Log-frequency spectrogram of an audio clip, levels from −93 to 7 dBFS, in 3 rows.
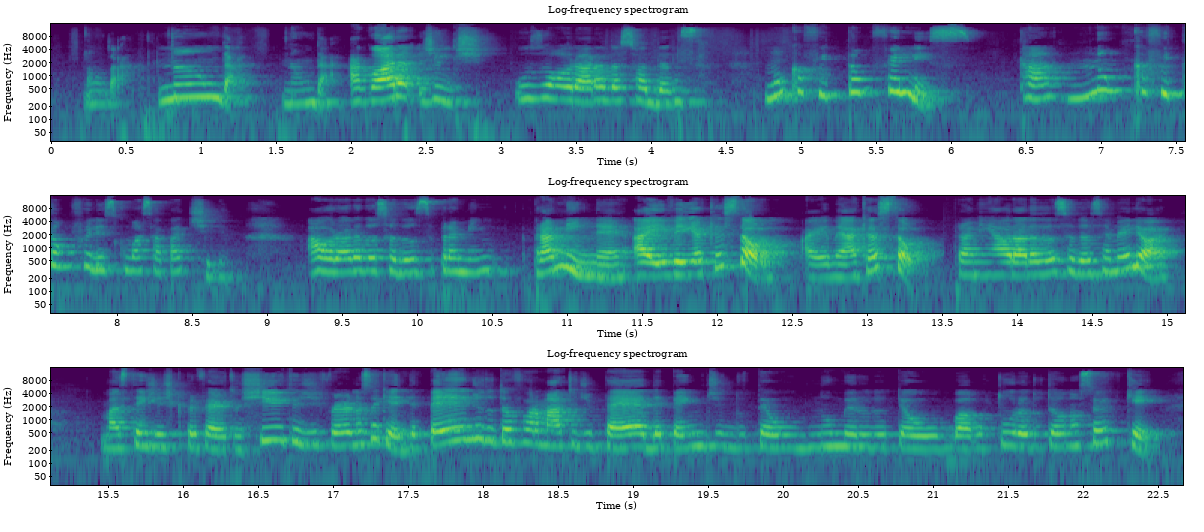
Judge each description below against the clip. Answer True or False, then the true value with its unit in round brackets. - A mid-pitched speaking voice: False (270 Hz)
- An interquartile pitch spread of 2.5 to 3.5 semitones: False (5.0 semitones)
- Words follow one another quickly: True (220 wpm)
